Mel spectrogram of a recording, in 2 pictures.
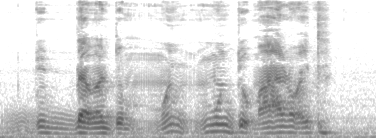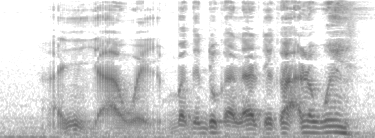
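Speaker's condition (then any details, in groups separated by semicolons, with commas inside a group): Cerebral palsy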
